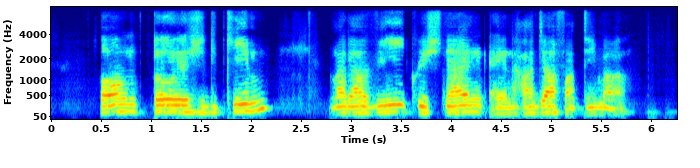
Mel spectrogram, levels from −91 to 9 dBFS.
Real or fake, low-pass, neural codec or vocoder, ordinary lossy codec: fake; 7.2 kHz; codec, 16 kHz, 1 kbps, FreqCodec, smaller model; none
